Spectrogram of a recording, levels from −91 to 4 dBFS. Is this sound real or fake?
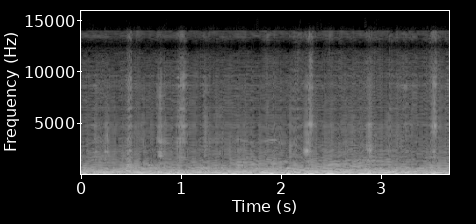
fake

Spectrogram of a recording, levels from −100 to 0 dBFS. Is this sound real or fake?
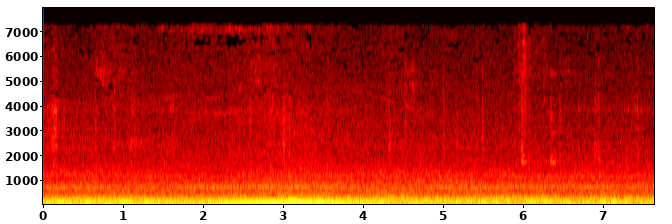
real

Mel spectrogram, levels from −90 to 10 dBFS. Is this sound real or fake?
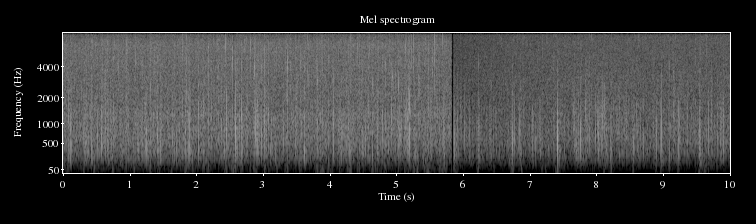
real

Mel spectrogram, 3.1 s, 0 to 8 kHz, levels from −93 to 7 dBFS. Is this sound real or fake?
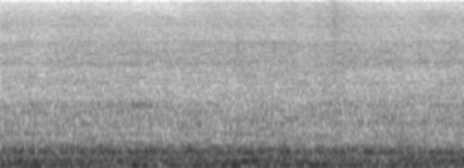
fake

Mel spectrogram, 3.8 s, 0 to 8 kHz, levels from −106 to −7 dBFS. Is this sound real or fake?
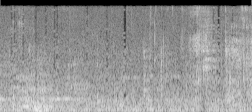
real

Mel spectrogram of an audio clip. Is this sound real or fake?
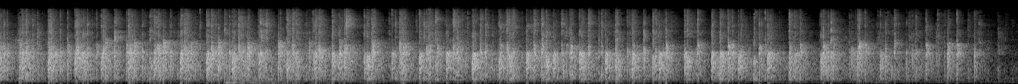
real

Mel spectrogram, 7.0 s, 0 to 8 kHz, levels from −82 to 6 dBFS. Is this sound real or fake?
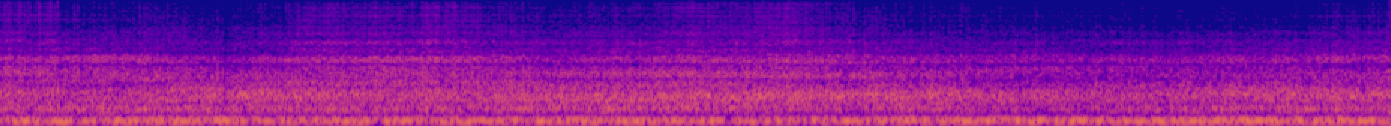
real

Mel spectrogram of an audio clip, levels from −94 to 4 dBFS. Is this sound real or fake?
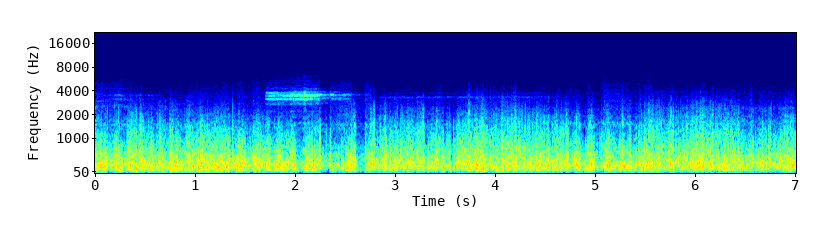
real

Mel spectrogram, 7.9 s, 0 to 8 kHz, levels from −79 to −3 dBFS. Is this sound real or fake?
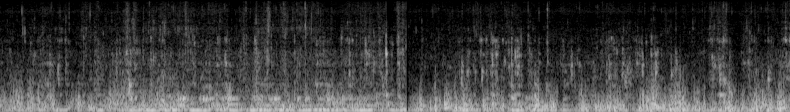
real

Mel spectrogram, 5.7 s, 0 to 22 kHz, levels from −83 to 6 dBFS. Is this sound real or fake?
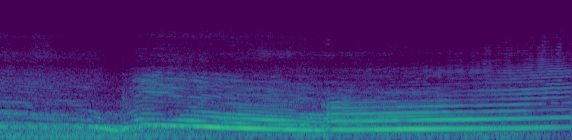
real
